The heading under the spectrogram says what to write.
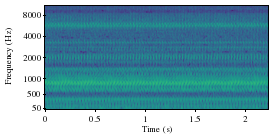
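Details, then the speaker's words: GSPSCN dual-cylinder 12V tire inflator filling a BFGoodrich KO2 load range E tire runs with a steady, even drone and a quick fine piston pulse, no knocks or rattles; runs healthy, quieter than a Stanley FatMax. "i really like how quiet it is that's way quieter than my stanley fat max"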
